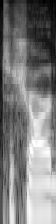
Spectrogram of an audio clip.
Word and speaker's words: Tashard: I think that Tashard, that is how you say his name.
